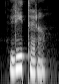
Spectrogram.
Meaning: letter (a symbol in an alphabet)
- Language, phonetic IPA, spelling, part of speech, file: Ukrainian, [ˈlʲiterɐ], літера, noun, Uk-літера.ogg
